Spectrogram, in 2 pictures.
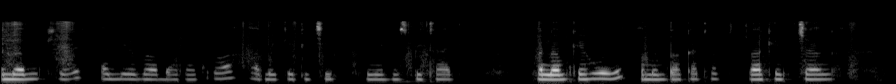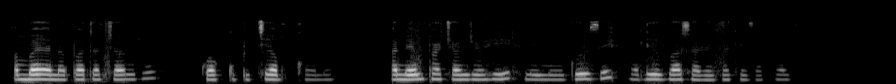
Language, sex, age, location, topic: Swahili, female, 25-35, Kisii, health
